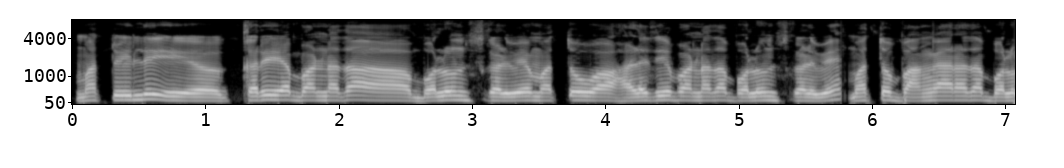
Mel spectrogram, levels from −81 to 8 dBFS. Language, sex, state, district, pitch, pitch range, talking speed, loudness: Kannada, male, Karnataka, Koppal, 140 Hz, 130-150 Hz, 125 wpm, -14 LUFS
